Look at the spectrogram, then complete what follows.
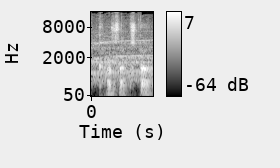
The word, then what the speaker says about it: Kazakhstan: Kazakhstan.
